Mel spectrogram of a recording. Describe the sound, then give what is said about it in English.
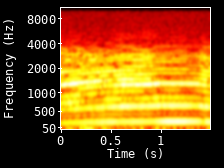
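A cow patient moos in a vet's waiting room scene: a single long moo, loud, held steady for over a second before dropping off sharply at the end, with no talking around it. “Morning, Mrs. Cow. What seems to be the trouble?”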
